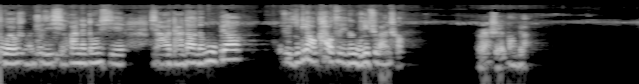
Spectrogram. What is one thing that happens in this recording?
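A young woman speaks calmly and earnestly, close by.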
